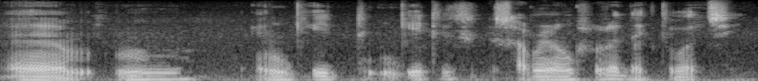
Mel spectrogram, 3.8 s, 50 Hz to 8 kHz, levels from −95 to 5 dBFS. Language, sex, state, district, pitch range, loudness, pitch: Bengali, male, Tripura, West Tripura, 115-130 Hz, -20 LUFS, 120 Hz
